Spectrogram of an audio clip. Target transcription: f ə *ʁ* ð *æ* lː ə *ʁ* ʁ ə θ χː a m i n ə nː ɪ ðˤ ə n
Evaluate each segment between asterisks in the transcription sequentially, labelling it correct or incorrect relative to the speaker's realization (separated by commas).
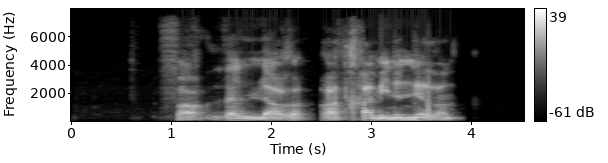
correct, correct, correct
